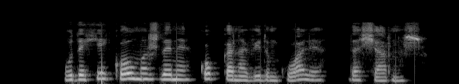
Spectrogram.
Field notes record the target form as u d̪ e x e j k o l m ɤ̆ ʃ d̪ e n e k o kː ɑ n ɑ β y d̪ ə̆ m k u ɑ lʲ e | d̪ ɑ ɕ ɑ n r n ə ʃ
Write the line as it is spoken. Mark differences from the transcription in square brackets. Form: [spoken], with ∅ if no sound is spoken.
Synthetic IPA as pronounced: u d̪ e x e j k o l m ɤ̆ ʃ d̪ e n e k o kː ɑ n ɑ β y d̪ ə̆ m k u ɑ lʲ e | d̪ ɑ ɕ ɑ [∅] r n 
